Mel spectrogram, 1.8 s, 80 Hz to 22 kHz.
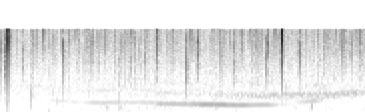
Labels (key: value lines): label: biophony
recorder: SoundTrap 300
